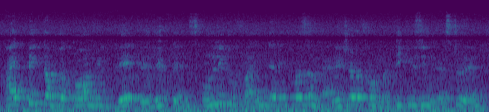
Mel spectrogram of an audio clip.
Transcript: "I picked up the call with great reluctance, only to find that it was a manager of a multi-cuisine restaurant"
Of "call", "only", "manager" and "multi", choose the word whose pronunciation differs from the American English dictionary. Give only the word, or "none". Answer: none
